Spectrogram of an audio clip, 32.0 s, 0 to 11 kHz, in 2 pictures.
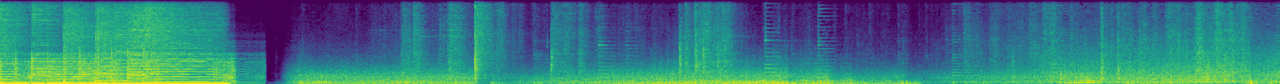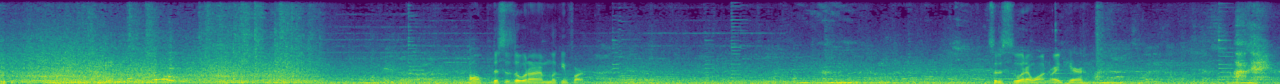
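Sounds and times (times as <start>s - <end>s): music: 0.0s - 3.4s
shopping cart rattling as it rolls: 8.3s - 9.5s, 11.8s - 20.1s.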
